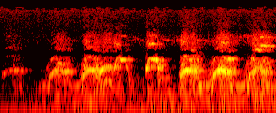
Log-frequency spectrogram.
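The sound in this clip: A small dog barks in a quick series of high, whiny yaps coming in close succession at a moderate, even level, with no voices.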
